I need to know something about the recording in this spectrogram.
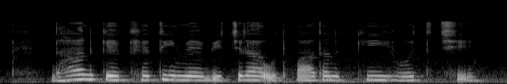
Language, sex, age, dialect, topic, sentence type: Maithili, male, 18-24, Southern/Standard, agriculture, question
